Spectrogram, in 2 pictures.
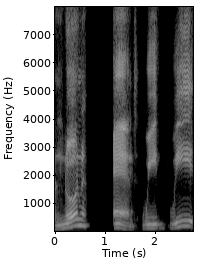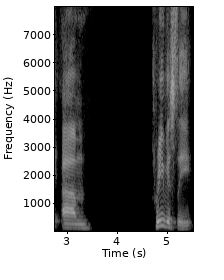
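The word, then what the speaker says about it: נון: this letter is called it's spelled like none but it's not none it's nun the way it's pronounced in Hebrew right dreidel spin that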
